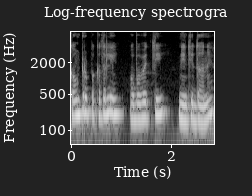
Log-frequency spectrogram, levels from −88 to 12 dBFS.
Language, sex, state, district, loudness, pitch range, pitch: Kannada, male, Karnataka, Bangalore, -13 LUFS, 165-205 Hz, 195 Hz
